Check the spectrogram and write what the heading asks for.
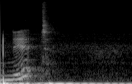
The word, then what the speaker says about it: knit: So KN, the K is silent as in knit, and the G is silent, GN, as in gnat.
